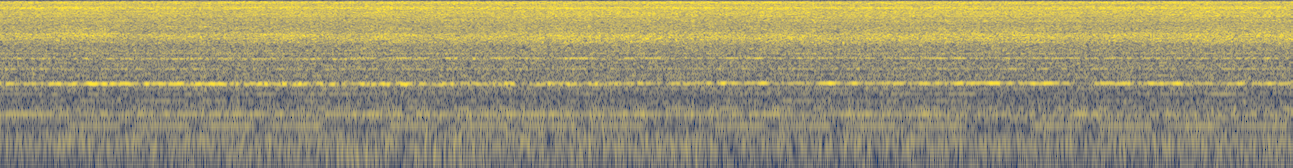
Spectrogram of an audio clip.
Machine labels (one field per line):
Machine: slide rail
